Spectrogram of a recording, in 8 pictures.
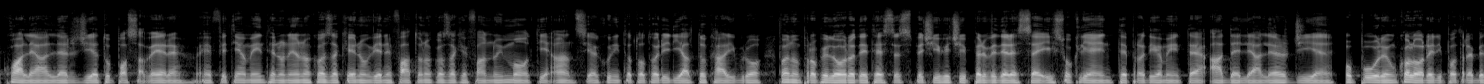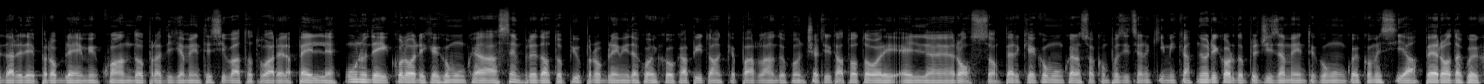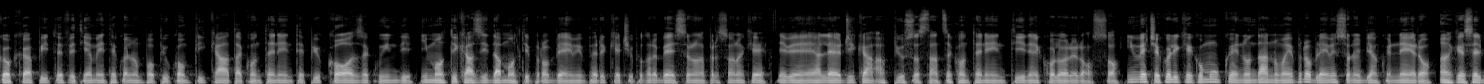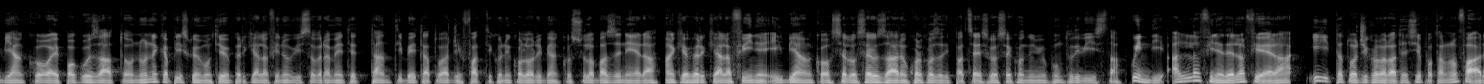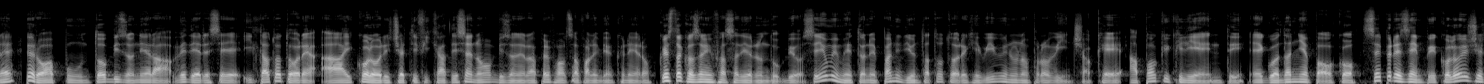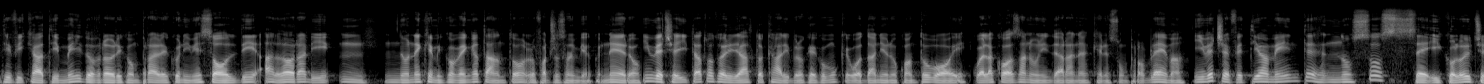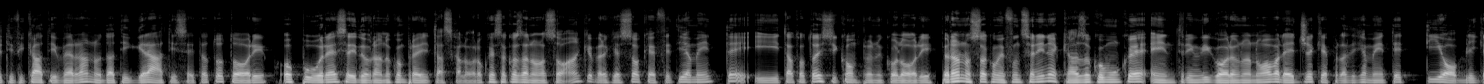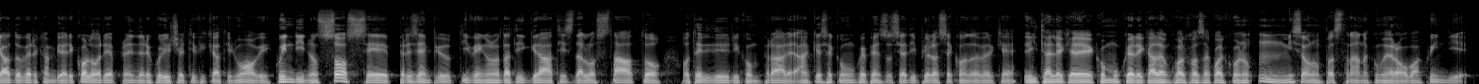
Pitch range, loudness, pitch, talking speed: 90-100 Hz, -23 LUFS, 95 Hz, 210 wpm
